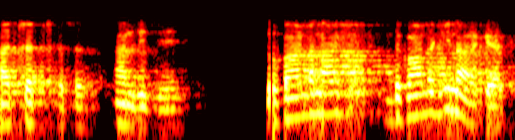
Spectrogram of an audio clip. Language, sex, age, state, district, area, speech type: Dogri, male, 45-60, Jammu and Kashmir, Reasi, rural, conversation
